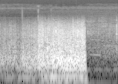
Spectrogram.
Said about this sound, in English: Back on Earth, the space shuttle blasts off.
